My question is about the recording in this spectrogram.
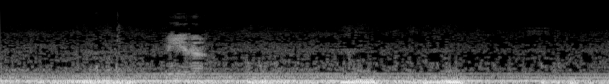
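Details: Car cruising at 30–40 km/h: steady low droning howl over road noise; tires checked fine, caused by worn front wheel bearings on both left and right, to be replaced.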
